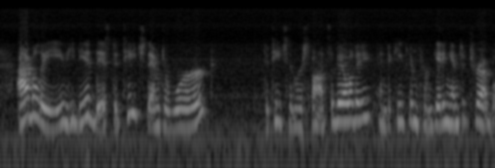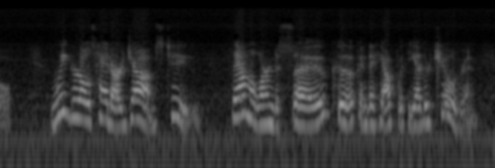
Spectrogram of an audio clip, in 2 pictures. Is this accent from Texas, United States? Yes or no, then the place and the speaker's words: no; South Portsmouth, Kentucky, United States; also born or lived in Greenup; to city school, which was Greenup or South Portsmouth, depending on which dam Daddy was working at. I was graduated from South Portsmouth High School on May the 19th, 1932.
